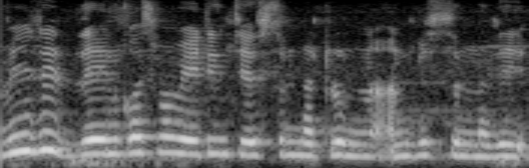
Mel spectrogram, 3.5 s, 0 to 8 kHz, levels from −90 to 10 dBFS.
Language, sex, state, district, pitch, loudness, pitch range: Telugu, female, Andhra Pradesh, Annamaya, 235 Hz, -14 LUFS, 225-260 Hz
